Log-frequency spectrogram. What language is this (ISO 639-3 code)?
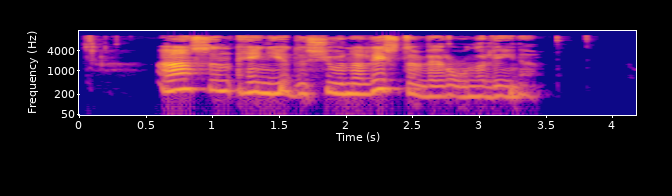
fry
